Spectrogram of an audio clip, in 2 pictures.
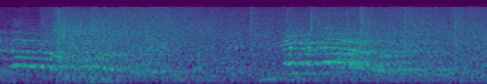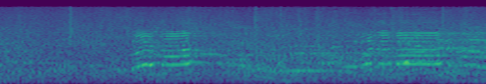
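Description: Swimmers splash through the water of an indoor pool.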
